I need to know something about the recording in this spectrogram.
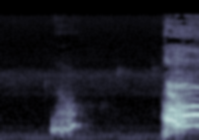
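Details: Tonka, a pet Alaskan Malamute, telling his owner what he wants: a short low grumble, a pause, then a loud, rich, harmonic woo-like howl that cuts off at the end. The owner's questions about belly rubs frame it.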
